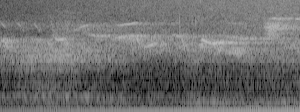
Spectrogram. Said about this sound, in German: Also, ihr habt viele Tauben gehört, die Hohltaube. Und die Ringeltaube.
